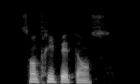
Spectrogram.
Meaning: centripetence
- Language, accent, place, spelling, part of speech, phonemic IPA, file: French, France, Lyon, centripétence, noun, /sɑ̃.tʁi.pe.tɑ̃s/, LL-Q150 (fra)-centripétence.wav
